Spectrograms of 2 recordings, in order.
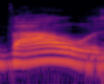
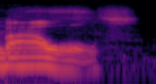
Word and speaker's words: vows: correctly super gla vow vowels not vowels vows vowels renewal of vowels renewal of vows yes okay it's like cows both of these oh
